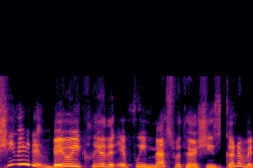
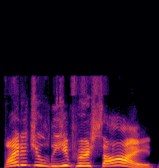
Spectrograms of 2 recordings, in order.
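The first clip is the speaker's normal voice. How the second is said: higher, louder, drawn-out mock outrage; accusing outburst; 9 semitones higher, 6 dB louder than usual. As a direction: stretch out the accusation, hammed-up. Acted quarrel, Elena challenges Stefan.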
